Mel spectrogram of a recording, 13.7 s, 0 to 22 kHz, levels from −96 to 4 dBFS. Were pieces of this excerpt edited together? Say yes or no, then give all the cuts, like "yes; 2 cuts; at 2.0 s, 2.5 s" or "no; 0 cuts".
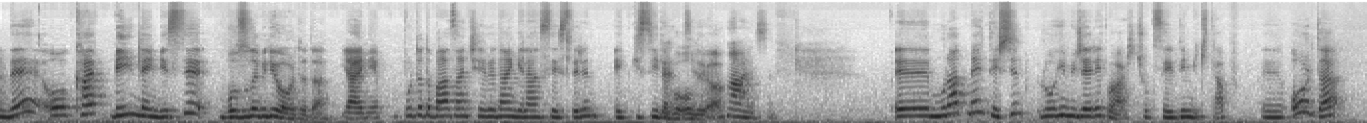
yes; 1 cut; at 11.1 s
